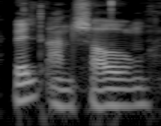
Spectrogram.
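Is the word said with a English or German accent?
German. It is said with a native German accent.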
